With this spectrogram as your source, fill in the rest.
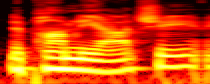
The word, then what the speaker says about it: Nepomniachtchi: Nepomniachtchi, I think is how you pronounce it, but it took.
